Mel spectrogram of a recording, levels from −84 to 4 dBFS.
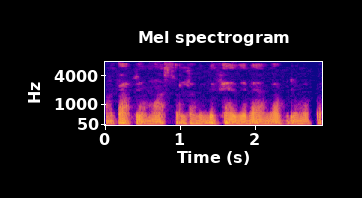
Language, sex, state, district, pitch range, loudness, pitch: Hindi, male, Bihar, Araria, 90-95 Hz, -18 LUFS, 90 Hz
